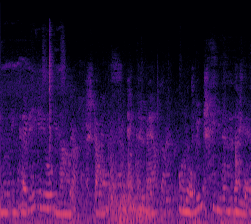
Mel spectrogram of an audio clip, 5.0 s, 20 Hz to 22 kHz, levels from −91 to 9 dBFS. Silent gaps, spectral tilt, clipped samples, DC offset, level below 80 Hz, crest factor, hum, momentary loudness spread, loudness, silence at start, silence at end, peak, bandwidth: none; -6 dB/octave; under 0.1%; under 0.1%; -50 dBFS; 14 dB; none; 5 LU; -39 LUFS; 0 s; 0 s; -24 dBFS; 16 kHz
